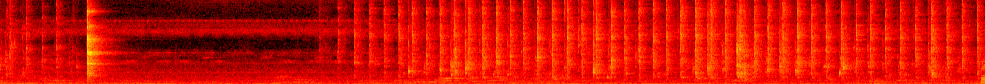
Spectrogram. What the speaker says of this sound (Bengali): আমি সেভাবে নেড়ে মিশিয়ে নেব।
